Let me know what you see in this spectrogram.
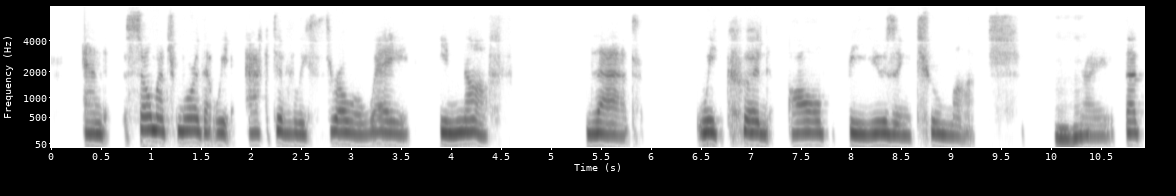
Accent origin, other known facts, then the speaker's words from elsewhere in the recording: Minnesota, United States; I grew up in Farm County in Minnesota, and just surrounded by fields.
